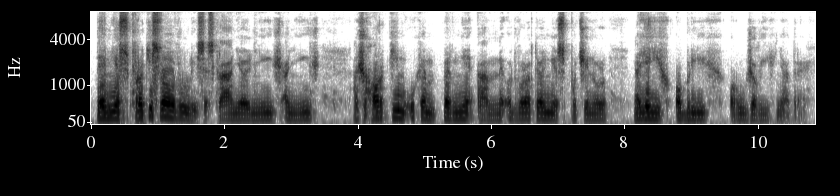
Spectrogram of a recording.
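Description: A man narrating a story as an audiobook in a measured, dramatic way. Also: fairly low pitch, steady tone, warm tone, highs cut off. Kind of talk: audiobook reading.

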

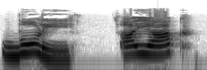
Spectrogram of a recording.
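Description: A woman's voice: fairly high pitch, animated, no room sound, clean studio sound. A woman voicing a clumsy, boastful little male shorty who yelps and whines about pain. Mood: whining. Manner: whiny, yelping, scared of pain.

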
